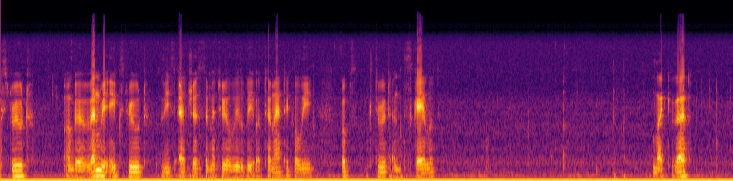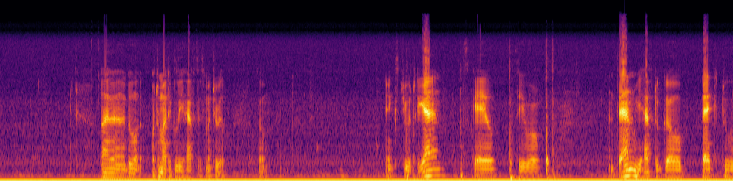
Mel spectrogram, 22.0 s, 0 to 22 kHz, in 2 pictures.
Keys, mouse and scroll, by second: 0.1-0.7 scroll up 3, 0.7 shift+click, 2.8 e, 4.9 shift+click, 5.7 s, 8.2 click, 9.2 s, 12.1 click, 16.8 e, 17.6 s, 18.9 Return.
